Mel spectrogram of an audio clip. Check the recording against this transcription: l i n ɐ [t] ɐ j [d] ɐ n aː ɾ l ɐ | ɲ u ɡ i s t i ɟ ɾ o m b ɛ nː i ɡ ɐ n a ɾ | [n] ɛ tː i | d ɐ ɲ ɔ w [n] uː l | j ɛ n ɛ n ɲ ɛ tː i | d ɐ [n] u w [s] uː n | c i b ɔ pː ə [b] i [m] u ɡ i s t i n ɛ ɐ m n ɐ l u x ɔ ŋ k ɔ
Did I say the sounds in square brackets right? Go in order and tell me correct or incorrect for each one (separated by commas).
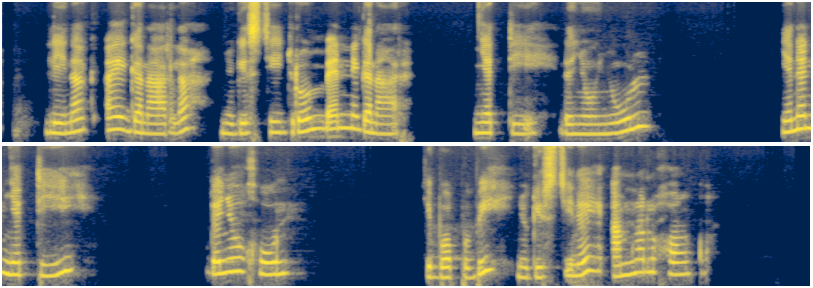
incorrect, incorrect, incorrect, incorrect, incorrect, incorrect, correct, incorrect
